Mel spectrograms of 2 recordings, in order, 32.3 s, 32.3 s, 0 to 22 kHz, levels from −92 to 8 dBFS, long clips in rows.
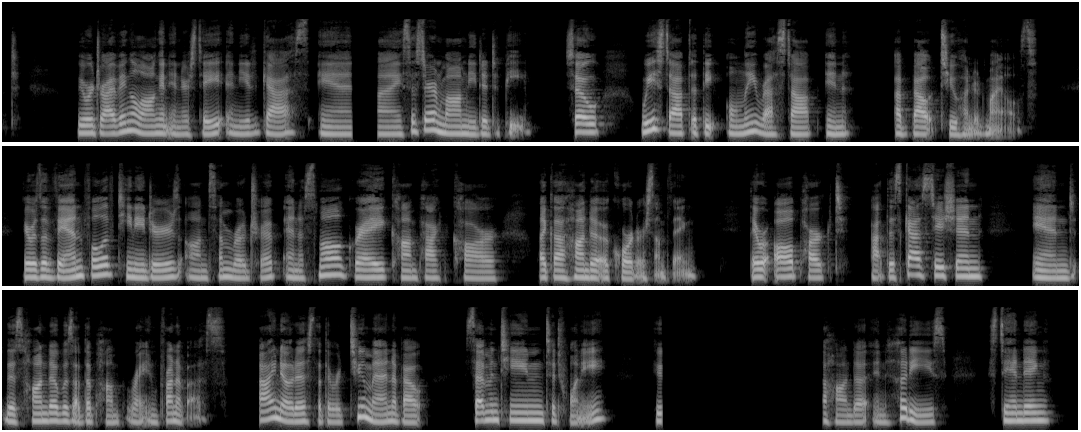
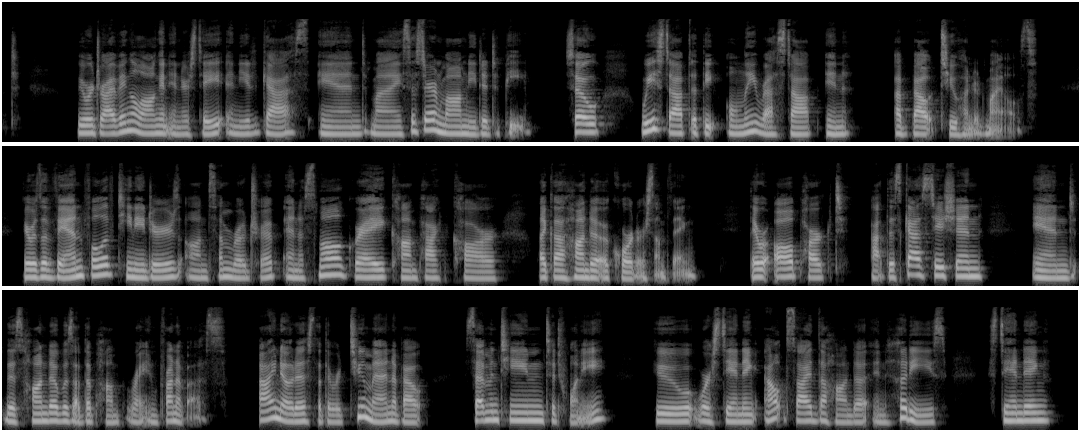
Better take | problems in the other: second | audio cutting out; at 3.5 s and at 28 s for 1.5 s

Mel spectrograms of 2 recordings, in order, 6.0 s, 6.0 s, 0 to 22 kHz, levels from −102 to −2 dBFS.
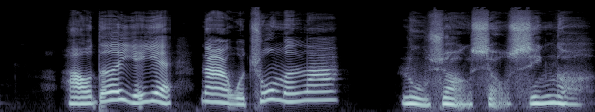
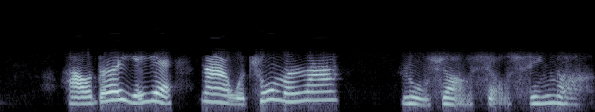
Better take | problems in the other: first | phone-call audio; poor line; nothing above 3 kHz

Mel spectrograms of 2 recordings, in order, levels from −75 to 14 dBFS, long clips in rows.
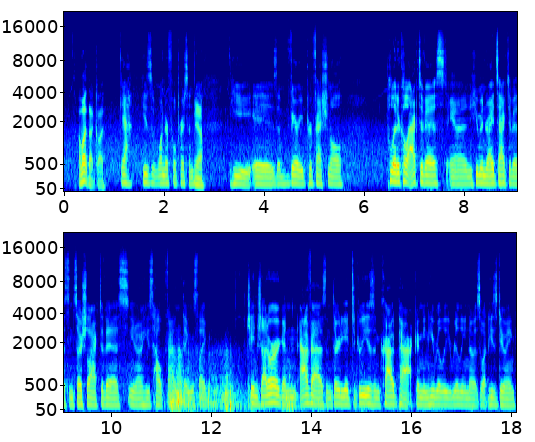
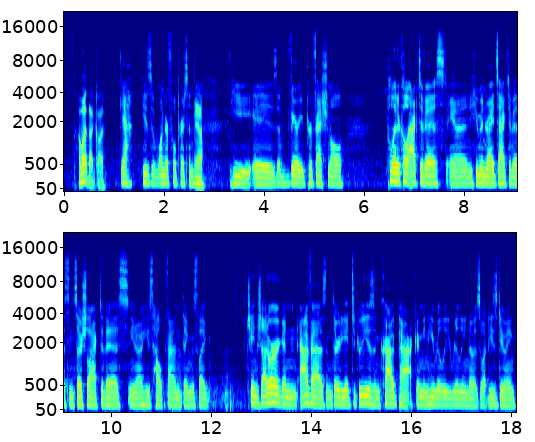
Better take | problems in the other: second | rain or running water; loud; throughout; 9 dB below the speech; faint in the second

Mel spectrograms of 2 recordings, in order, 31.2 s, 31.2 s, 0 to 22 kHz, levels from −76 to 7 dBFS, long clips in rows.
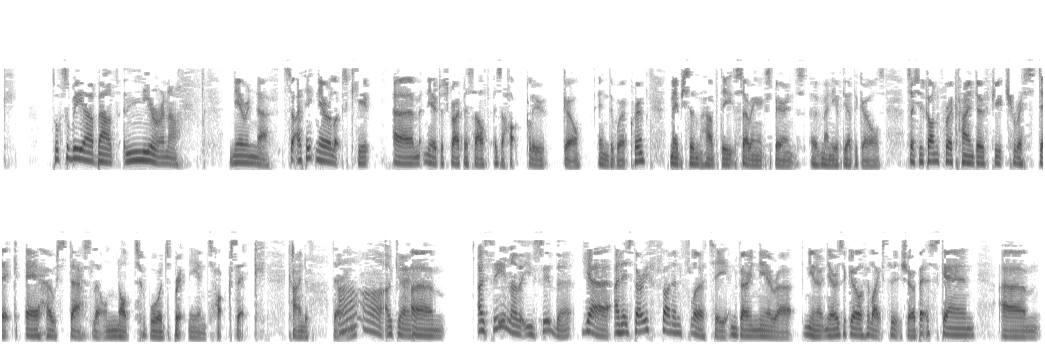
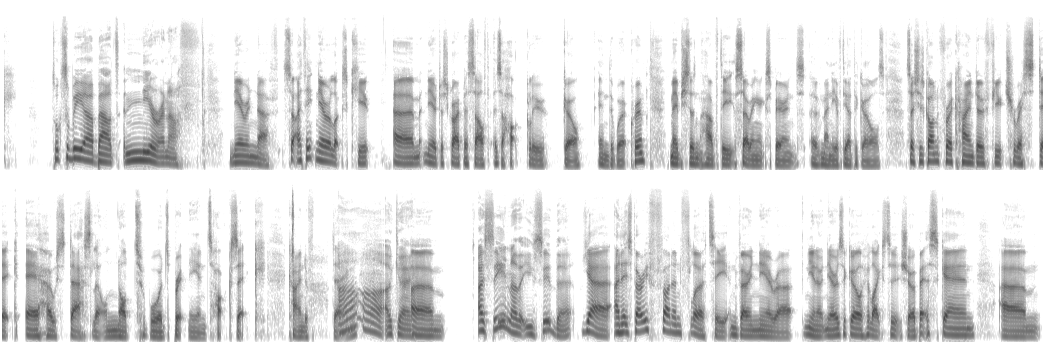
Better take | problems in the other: second | garbled, watery; badly; nothing above 5 kHz

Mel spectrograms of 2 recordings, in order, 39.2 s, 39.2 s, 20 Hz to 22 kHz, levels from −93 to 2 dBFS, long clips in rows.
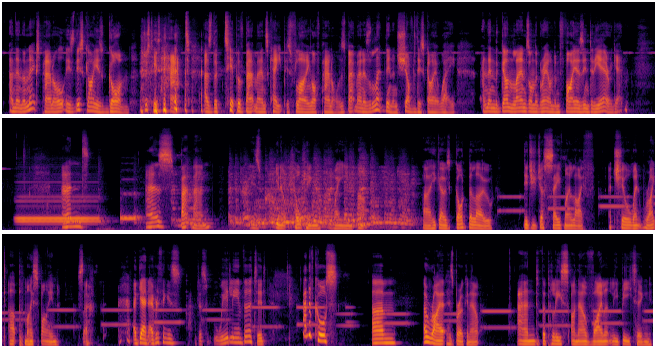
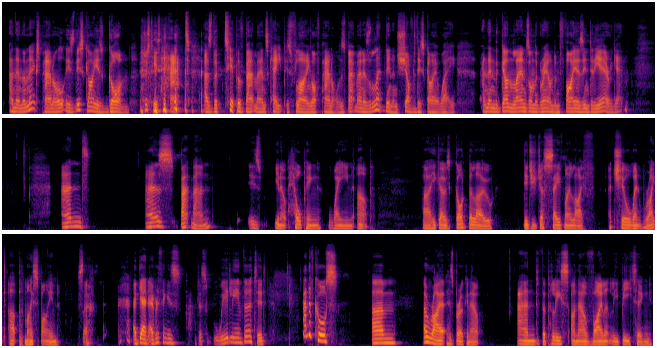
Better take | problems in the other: second | alarms or sirens; loud; throughout; 8 dB below the speech

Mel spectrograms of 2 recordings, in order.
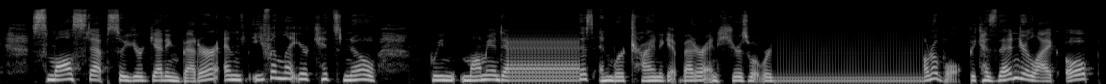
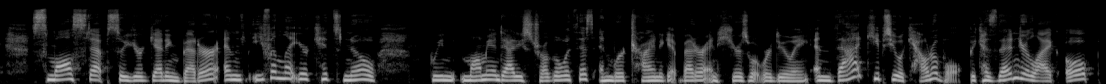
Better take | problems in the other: second | audio freezing; at 5 s for 0.5 s and at 8 s for 1.5 s

